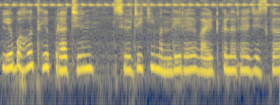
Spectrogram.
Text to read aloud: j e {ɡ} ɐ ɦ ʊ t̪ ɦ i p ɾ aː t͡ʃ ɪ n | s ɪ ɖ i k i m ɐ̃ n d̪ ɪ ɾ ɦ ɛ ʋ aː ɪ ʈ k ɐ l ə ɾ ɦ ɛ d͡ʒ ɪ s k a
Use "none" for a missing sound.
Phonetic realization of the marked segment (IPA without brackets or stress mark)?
b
